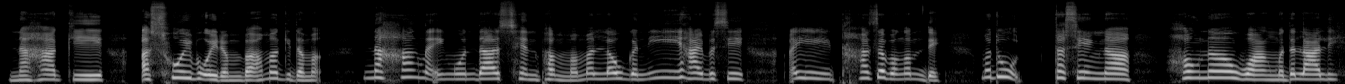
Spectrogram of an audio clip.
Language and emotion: Manipuri, disgusted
